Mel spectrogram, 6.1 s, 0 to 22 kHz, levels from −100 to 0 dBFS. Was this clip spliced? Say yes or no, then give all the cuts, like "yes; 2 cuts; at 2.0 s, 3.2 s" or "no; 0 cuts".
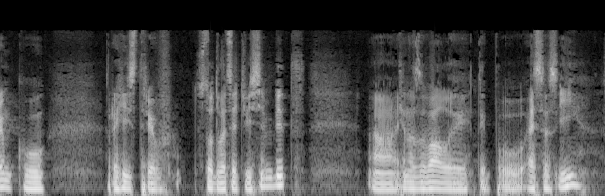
yes; 2 cuts; at 1.8 s, 4.0 s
